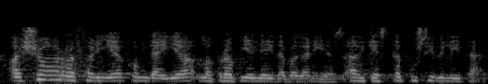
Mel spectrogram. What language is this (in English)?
Catalan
